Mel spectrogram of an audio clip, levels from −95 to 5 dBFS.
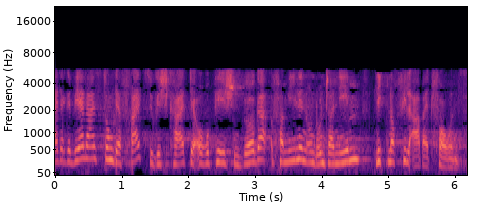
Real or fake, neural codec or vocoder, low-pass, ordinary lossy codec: real; none; 5.4 kHz; none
